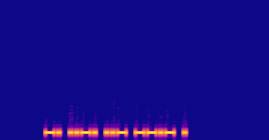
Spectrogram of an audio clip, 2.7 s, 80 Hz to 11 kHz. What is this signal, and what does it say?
Morse code, heard as a keyed tone, about 38 wpm, 700 Hz. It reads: NFUQE
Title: Code Groups - 5 Letter:Numbers - 40wpm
